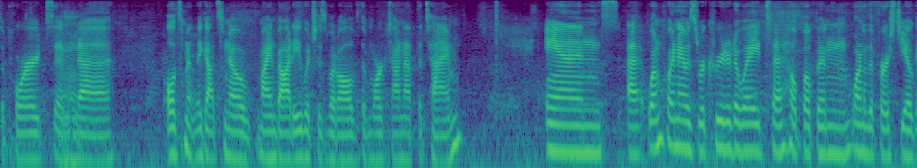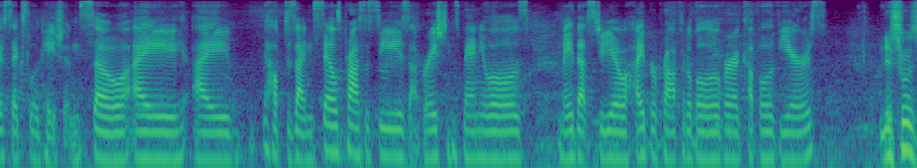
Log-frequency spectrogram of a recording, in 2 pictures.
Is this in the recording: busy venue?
yes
